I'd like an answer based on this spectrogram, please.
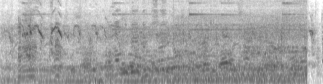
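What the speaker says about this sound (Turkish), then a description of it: "Burada da ördekler var." Ducks and other fowl honk and quack continuously at a busy Adana poultry market, with people talking nearby throughout.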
